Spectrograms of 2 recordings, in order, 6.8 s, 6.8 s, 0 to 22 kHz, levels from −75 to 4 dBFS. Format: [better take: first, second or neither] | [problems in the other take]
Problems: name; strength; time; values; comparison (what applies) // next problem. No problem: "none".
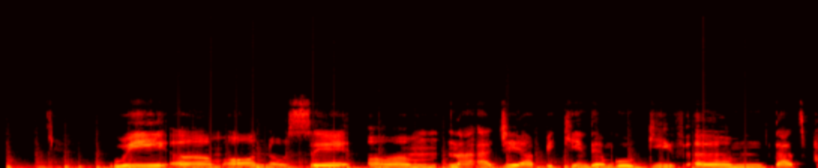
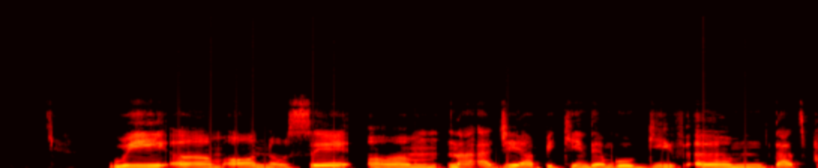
second | background sound (Drum); 12 dB below the speech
